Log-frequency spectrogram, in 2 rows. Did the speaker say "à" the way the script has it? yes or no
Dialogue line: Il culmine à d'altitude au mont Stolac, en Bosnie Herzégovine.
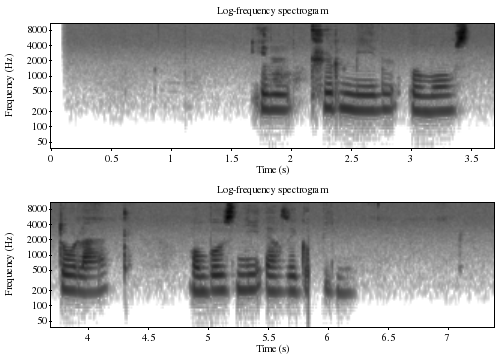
no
